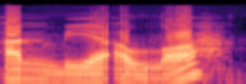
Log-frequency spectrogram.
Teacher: membalikkan suara Nun menjadi suara mim awalnya Anbiya Allah karena bertemu dengan ba maka diganti dengan mim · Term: iqlab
